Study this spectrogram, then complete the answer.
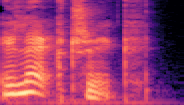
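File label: "electric", British English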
